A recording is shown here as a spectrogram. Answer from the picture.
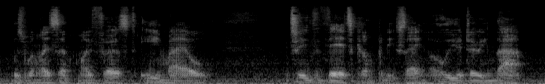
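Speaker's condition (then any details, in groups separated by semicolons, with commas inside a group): Laryngectomy; breathes through neck, presses valve to speak, swallowing trouble, mucus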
